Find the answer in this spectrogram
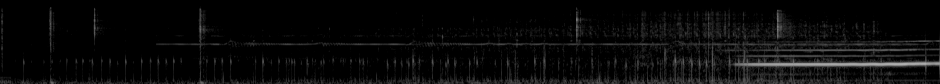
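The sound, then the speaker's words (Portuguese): A crack pipe being lit inside a recording studio before a recording, in a song's intro: a few sharp lighter clicks, then a soft crackling, bubbling sizzle that grows steadily louder, with faint steady tones humming underneath. “na introdução da música, dentro do estúdio, acendendo o cachimbo de crack antes da gravação.”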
